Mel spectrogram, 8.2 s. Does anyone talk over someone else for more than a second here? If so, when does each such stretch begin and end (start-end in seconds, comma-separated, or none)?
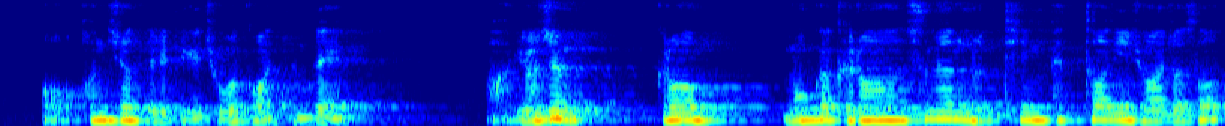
none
